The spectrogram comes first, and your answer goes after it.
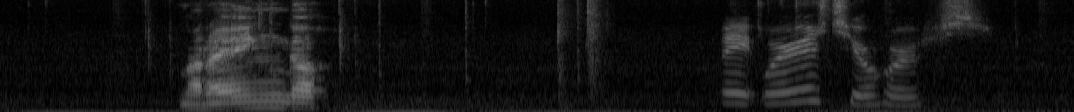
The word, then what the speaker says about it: Marengo: Oh, I pronounce it more Spanish than French, so. Marengo.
